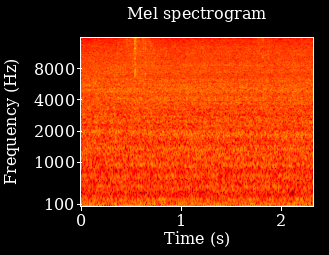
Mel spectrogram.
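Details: 2008 Chevrolet Cobalt four-cylinder at about 179,558 miles, idling after the misfiring ignition coil was replaced and the check engine light cleared: soft, even low hum with no stumbles or skipped beats; idling smoothly and cleanly.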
